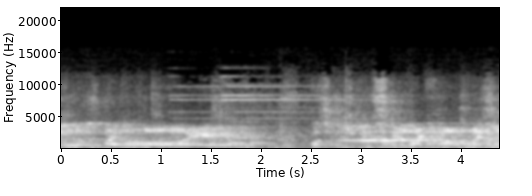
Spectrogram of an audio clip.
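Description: A male baritone singing an operetta number with orchestra accompaniment, holding long notes; the phrase breaks off briefly about two and a half seconds in and a new one begins.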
